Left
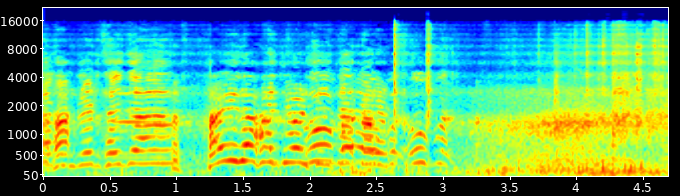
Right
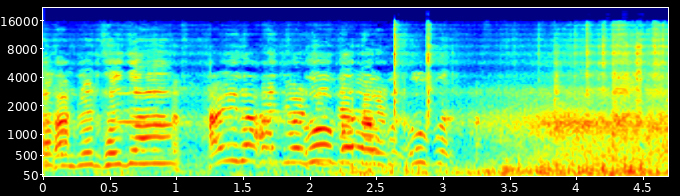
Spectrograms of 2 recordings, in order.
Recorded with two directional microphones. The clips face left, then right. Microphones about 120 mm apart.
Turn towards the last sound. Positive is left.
turn(degrees=5)  # may be behind; listen again after turning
